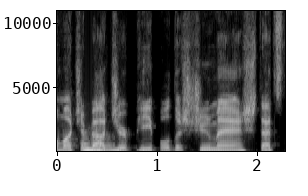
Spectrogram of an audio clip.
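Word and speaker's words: Chumash: I didn't know much about your people, the Shumash. That's how you pronounce it, right?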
